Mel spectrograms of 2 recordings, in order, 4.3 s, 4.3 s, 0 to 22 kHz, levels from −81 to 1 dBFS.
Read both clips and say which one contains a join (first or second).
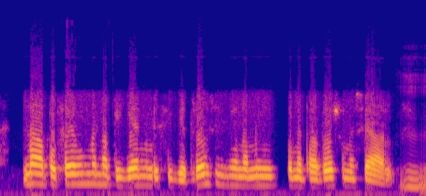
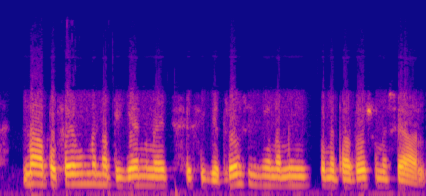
first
